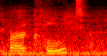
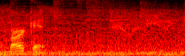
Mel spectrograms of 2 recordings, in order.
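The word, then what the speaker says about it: Berkut: It's pronounced Burkut. Ah. That's a Burkett.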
